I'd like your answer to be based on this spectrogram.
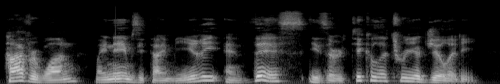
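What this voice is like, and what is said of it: Accented, deep, resonant, rich voice. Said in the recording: “they've got an accent, but what a great voice! What a natural resonant chasm. I can hear depth there ... that's why it sounds very beefy”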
